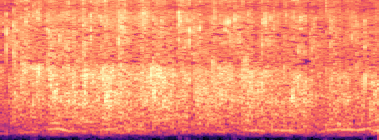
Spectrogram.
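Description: An audience at a motivational talk claps steadily throughout, a dense, continuous wash of applause at fairly even loudness with no voices standing out.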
